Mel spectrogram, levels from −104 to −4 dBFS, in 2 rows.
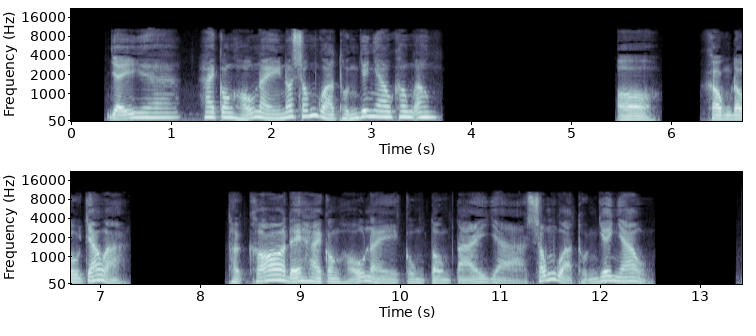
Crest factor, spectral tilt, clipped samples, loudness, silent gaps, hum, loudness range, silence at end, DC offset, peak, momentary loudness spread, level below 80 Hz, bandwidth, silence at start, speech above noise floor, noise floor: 16 dB; -6 dB/octave; under 0.1%; -20 LUFS; 3.73-5.44 s, 5.92-6.28 s, 7.33-8.24 s; none; 5 LU; 0.9 s; under 0.1%; -4 dBFS; 10 LU; -50 dBFS; 11 kHz; 0.35 s; over 71 dB; under -90 dBFS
